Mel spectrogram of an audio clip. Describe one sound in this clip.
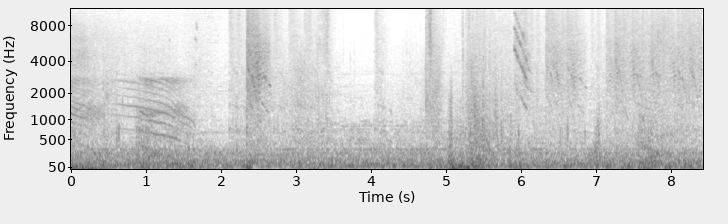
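Energy blasts zap and crackle in a fight.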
